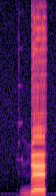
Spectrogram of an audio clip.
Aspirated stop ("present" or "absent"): absent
